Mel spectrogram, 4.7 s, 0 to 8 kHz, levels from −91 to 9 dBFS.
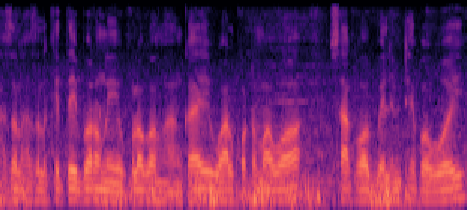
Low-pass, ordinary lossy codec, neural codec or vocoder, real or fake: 7.2 kHz; none; none; real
